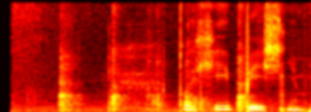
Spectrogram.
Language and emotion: Russian, neutral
